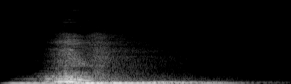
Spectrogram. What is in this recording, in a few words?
thinking short; aragami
